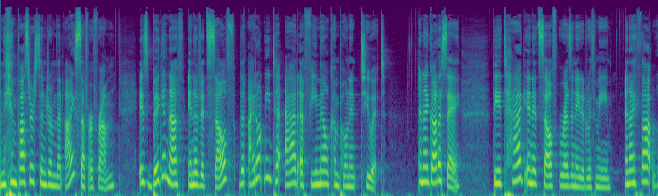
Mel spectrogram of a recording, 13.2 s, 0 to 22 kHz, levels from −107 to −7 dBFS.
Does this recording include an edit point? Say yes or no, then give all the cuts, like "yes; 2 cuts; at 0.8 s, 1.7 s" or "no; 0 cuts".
yes; 1 cut; at 8.3 s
